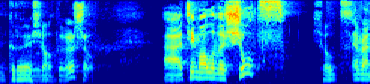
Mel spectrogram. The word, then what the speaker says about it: Gröschel: See, good thing I've got a German here tonight, so we can actually because it's an O umlaut, so it's you can pronounce it a bit like an OE, so Gröschel.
